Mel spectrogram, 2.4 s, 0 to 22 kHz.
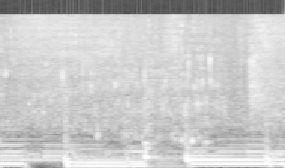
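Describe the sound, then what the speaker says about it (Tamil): Water is poured into a masala of sautéed onion and ginger-garlic paste while cooking Bindi Do Pyaza, a soft trickle and splash with faint stirring, quiet and close, no talking. "ஒரு 250 ml தண்ணியை ஊற்றி இது மாதிரி மிக்ஸ் பண்ணுங்கள்."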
